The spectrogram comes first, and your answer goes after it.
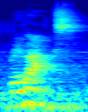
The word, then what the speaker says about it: relax: So for verbs and preposition, stress usually fall on the second syllable. Relax.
